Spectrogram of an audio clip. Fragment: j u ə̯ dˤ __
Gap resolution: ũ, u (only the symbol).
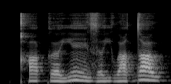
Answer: u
